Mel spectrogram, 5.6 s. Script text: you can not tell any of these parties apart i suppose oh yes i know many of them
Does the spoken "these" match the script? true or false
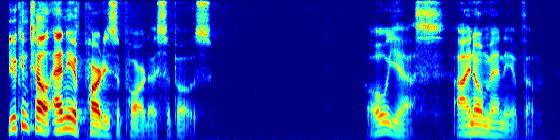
false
